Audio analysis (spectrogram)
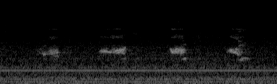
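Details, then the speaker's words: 1999 Yukon 4x4 4L60E transmission teardown, case roller clutch turned by hand giving four short high squeaks about every 0.6 s; squeak indicates the roller clutch is still good. "that squeaking indicator case roller is still good"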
